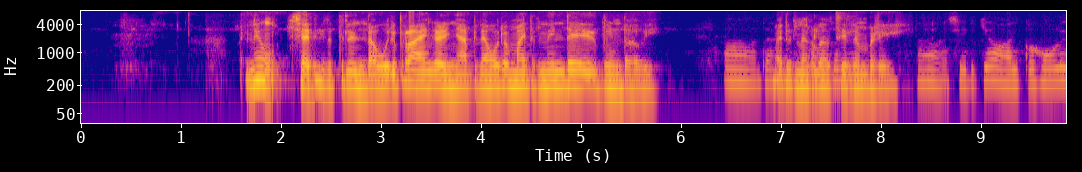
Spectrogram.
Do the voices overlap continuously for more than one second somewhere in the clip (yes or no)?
no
